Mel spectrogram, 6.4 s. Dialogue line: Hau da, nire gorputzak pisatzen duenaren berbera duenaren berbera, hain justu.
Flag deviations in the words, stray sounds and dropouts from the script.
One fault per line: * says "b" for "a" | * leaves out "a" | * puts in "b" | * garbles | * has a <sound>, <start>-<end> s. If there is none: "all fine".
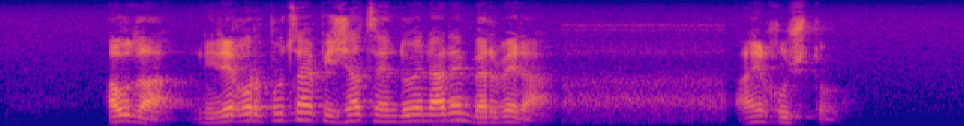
* leaves out "duenaren berbera"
